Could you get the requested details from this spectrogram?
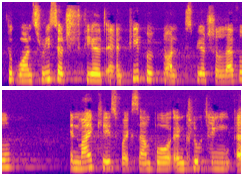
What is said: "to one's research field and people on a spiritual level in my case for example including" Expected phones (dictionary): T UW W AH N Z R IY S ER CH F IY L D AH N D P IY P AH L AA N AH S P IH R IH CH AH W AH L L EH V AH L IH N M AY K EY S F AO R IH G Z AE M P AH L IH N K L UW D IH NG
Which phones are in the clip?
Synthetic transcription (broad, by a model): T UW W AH N S R IY S ER CH F IY L D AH N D P IY P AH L AA N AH S P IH R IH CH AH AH L L EH V AH L IH N M AY K EY S F AO R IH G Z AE M P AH L IH N K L UW D IH NG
